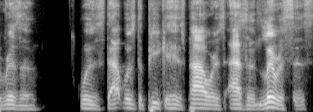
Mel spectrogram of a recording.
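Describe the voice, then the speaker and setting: Speaking in an animated tone with an American accent, a man holds a medium pitch. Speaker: rapper. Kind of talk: interview.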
